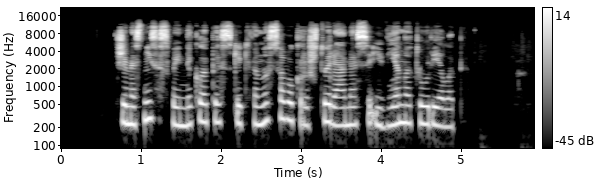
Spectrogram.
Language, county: Lithuanian, Vilnius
